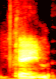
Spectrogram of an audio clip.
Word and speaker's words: Caine: kade kane kate kane kane as in code yeah like cane like cocaine or cane as like cain and abel uh lawson and his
